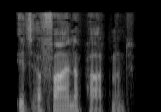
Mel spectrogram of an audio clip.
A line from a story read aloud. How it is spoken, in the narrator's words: I said dryly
